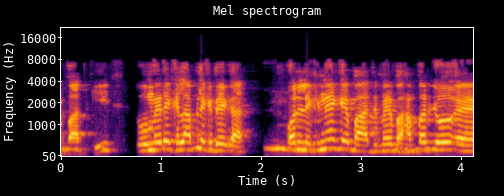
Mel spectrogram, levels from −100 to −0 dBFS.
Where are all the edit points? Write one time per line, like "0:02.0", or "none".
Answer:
none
